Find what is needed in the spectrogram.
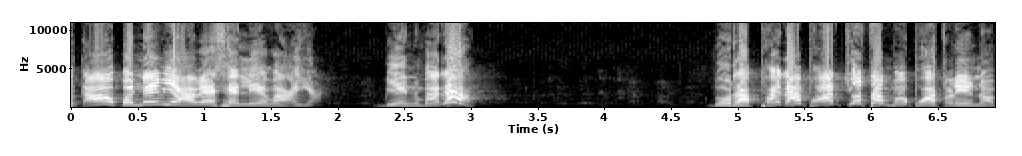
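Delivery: high, loud Saurashtra scolding; hammed-up Kathiyawadi outburst; fearsome Kathiyawadi woman. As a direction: yell at him like a Kathiyawadi woman. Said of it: "ખતરનાકમાં ખતરનાક બાઈ હોય તો સૌરાષ્ટ્ર".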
